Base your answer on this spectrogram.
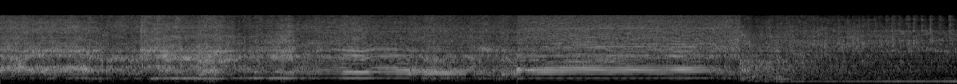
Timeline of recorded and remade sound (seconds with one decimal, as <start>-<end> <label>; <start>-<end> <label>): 0.0-3.2 remade; 3.2-4.1 recorded; 4.1-5.1 remade; 5.1-7.1 recorded; 7.1-9.6 remade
